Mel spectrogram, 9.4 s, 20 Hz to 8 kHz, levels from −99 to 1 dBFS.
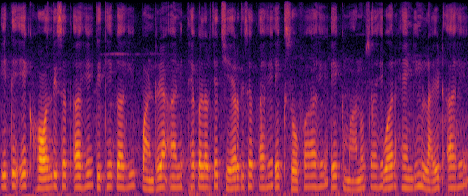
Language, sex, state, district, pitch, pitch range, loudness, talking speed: Marathi, male, Maharashtra, Nagpur, 165 Hz, 155-170 Hz, -29 LUFS, 155 wpm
